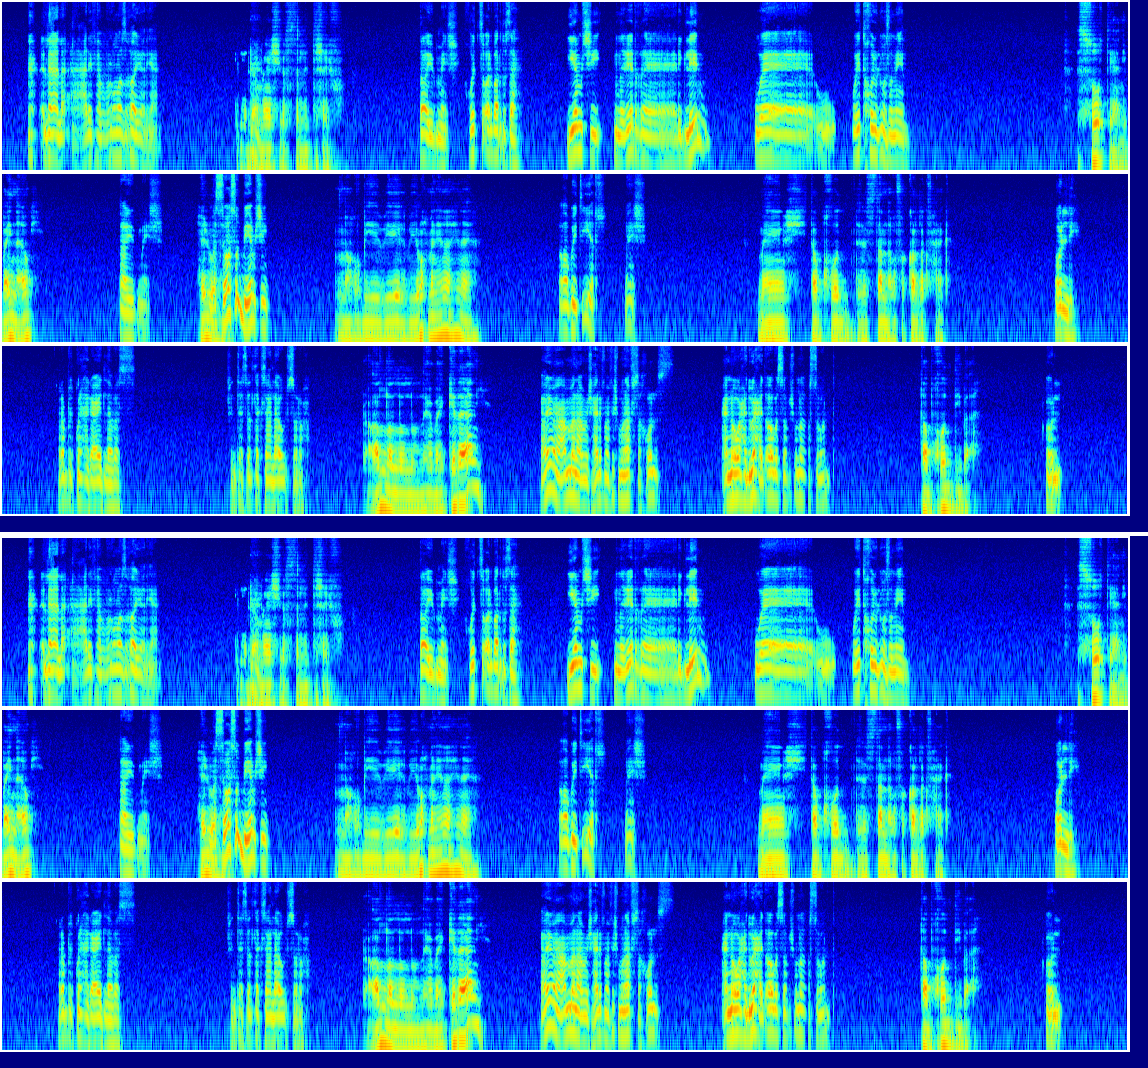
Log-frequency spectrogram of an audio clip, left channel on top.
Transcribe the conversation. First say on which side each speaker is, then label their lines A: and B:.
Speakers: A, on the left (about 20°); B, on the left (about 70°).
A: لا لا عارفها من وانا صغير يعني
B: إيه ده
A: <clears throat>
B: ماشي بس اللي انت شايفه
A: طيب ماشي خد سؤال برضو سهل يمشي من غير آه، رجلين و... و... ويدخل الاذنين
B: الصوت يعني باينه قوي
A: طيب ماشي
B: حلو
A: بس
B: ده
A: هو صوت بيمشي
B: ما هو بي بي بيروح من هنا لهنا يعني
A: هو بيطير ماشي
B: ماشي طب خد استنى بفكر لك في حاجه
A: قول لي يا رب تكون حاجة عادلة بس عشان انت اسئلتك سهلة قوي الصراحة
B: الله الله الله الله، هي بقت كده يعني
A: ايوه يا عم انا مش عارف ما فيش منافسه خالص مع ان هو واحد واحد اه بس ما فيش منافسه برضه
B: طب خد دي بقى
A: قول لي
